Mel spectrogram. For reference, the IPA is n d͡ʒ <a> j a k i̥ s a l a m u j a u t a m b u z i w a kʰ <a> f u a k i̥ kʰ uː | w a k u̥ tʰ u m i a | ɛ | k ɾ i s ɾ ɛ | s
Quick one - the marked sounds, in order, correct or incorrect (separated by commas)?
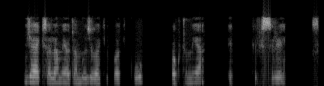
correct, incorrect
